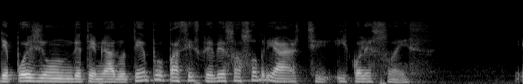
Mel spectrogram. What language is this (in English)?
Portuguese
